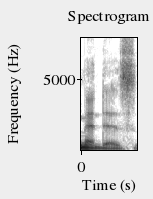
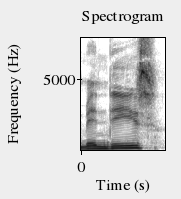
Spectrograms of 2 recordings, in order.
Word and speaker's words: Mendes: for in this instance Sam Mendes is the right way to say it I saw an interview they were calling him Sam Mindy's and controversial well I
